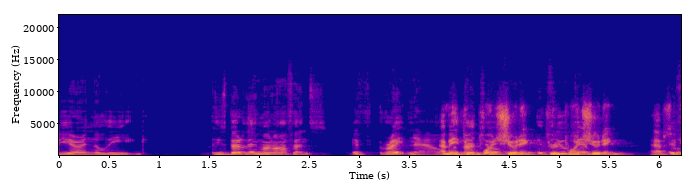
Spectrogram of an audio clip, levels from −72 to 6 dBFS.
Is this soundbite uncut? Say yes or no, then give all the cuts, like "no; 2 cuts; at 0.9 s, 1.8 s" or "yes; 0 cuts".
no; 2 cuts; at 1.4 s, 2.9 s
